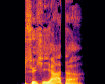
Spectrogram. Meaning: psychiatrist (male or of unspecified gender)
- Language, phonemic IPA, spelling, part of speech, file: German, /psyˈçi̯aːtər/, Psychiater, noun, De-Psychiater.oga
